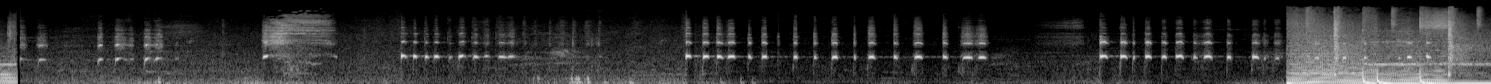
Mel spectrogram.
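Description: A bamboo flute blown by a child in short repeated toots on one high note, several a second, in four bursts with pauses between, and a short breathy rush about three seconds in. A music track with a beat comes back in about a second before the end.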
